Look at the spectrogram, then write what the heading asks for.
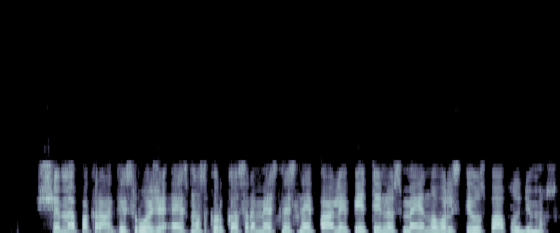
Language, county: Lithuanian, Marijampolė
